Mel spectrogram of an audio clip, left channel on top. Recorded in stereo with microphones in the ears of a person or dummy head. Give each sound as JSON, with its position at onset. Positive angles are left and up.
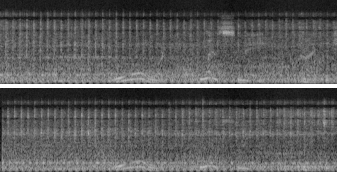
{"t": 1.1, "sound": "a man speaking", "side_deg": 45}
